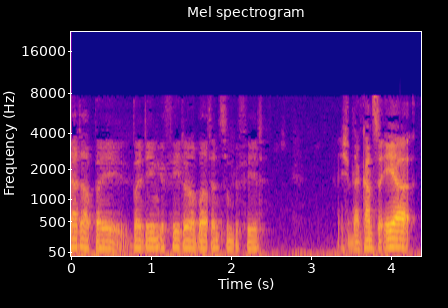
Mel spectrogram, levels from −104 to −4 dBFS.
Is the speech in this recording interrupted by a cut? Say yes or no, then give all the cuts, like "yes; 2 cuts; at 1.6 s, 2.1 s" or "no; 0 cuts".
yes; 4 cuts; at 1.1 s, 1.7 s, 2.0 s, 3.5 s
